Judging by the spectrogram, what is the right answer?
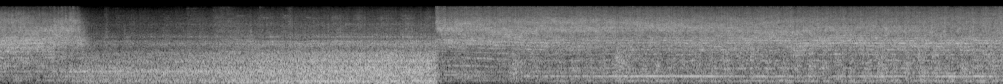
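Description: Steam-driven antique sawmill's circular saw cutting through a log. The sound shifts abruptly twice in the first half, and a steady whine runs through the second half.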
